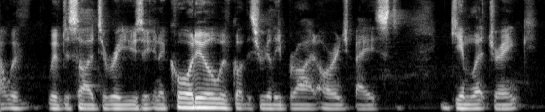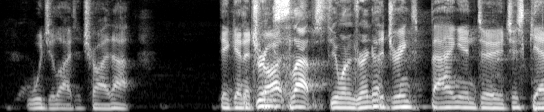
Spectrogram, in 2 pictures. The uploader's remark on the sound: This episode is a recording of an interesting one on one chat I had up in Brisbane last month for Paramount Liquor’s Future Proof event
